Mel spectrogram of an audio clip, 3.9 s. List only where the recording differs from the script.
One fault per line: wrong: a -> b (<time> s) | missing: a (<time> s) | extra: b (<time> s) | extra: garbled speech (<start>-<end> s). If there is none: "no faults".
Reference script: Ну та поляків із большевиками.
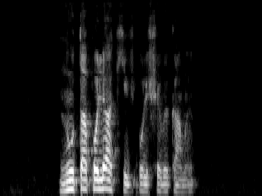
missing: із (2.1 s)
